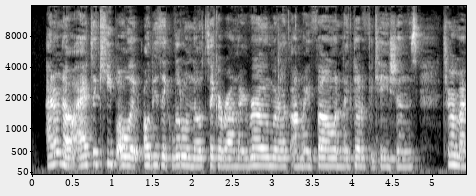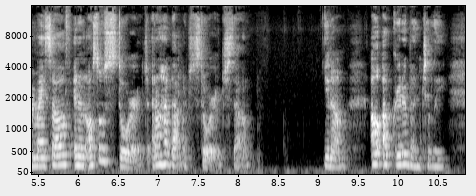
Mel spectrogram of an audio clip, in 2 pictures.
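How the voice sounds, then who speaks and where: Against noticeable background noise, a woman talks at a medium pitch. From US Midwest, Chicago suburbs. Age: 20s. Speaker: lifestyle vlogger. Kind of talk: casual chat. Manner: animated.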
